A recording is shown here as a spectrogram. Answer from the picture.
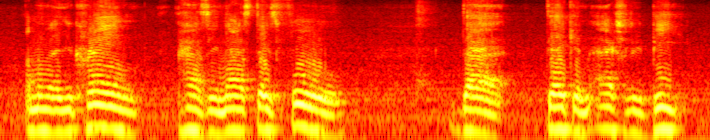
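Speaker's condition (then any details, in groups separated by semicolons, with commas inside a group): No condition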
